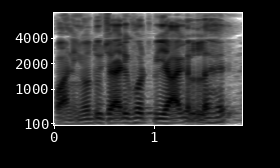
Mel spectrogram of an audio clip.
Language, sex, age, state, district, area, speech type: Maithili, male, 30-45, Bihar, Muzaffarpur, urban, spontaneous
